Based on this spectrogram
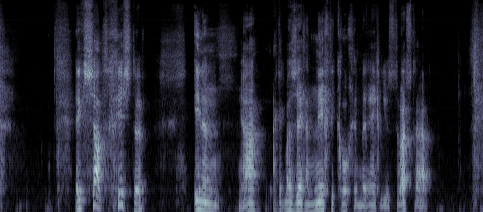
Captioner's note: ahem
